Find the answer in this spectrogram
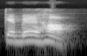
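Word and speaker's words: Gqeberha: The G20 trade and investment ministers meeting in Kebeha. Okay, this is pronounced as Kebeha, right?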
